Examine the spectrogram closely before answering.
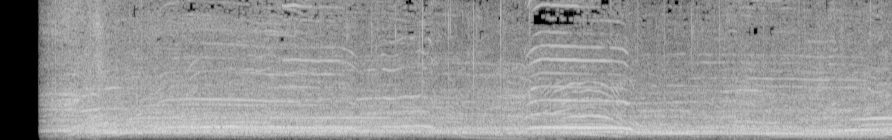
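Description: A large crowd cheers and whistles outdoors.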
